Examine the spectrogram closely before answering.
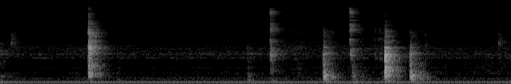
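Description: Metal utensil clicking and tapping against a frying pan and an earthenware cassola as sausages are lifted out and set into the rice: one sharp tap about a second in, then a quick cluster of about five taps in the second half, over a low steady hum.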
